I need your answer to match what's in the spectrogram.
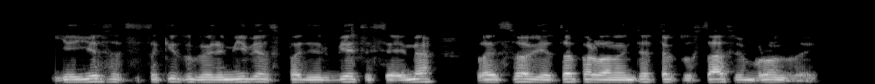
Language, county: Lithuanian, Tauragė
